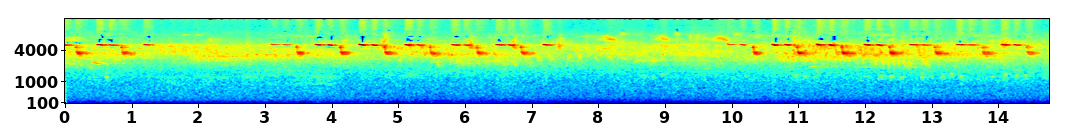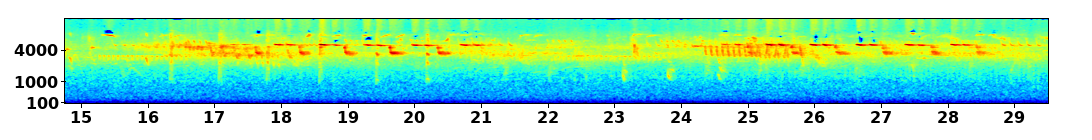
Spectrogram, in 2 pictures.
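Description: Songbirds singing in repeated phrases of short, evenly spaced high chirps. Each phrase lasts a few seconds, with short pauses between, over a faint outdoor background hiss.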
